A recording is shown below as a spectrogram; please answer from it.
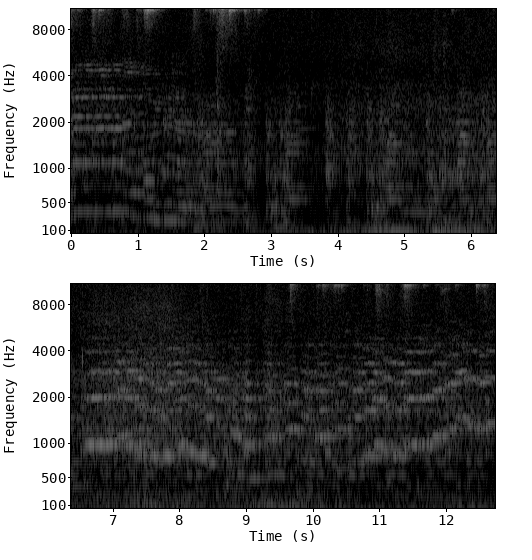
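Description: Music playing faintly from a television: a melody of gliding, sliding notes over a steady low accompaniment.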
